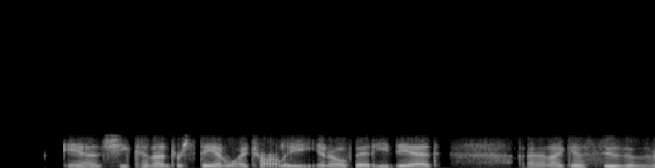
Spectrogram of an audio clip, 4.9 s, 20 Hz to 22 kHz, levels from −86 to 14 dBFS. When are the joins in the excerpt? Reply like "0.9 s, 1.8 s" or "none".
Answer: 2.6 s, 3.9 s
